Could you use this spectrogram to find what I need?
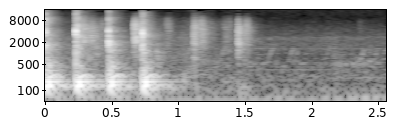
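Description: Knocks rap sharply on a door.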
